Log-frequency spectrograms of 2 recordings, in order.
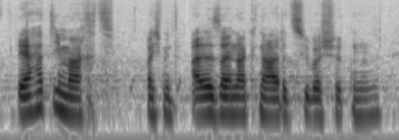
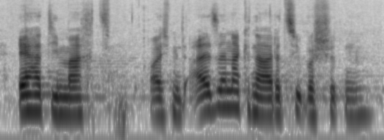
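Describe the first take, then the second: The two takes are said the same way.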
